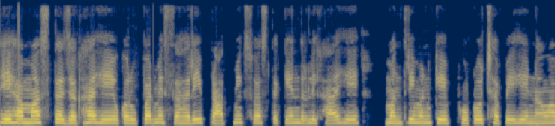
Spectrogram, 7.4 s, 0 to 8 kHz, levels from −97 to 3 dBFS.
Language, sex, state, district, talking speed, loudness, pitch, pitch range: Chhattisgarhi, female, Chhattisgarh, Sarguja, 155 wpm, -16 LUFS, 230 Hz, 225-235 Hz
